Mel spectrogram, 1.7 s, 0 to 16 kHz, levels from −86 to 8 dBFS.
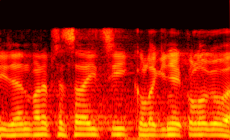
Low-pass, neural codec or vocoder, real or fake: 7.2 kHz; none; real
